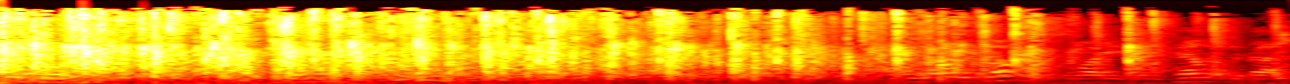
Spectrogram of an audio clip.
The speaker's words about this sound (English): You love the Lord? Amen. Amen. Let's just give the Lord another applause. Amen. Amen.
